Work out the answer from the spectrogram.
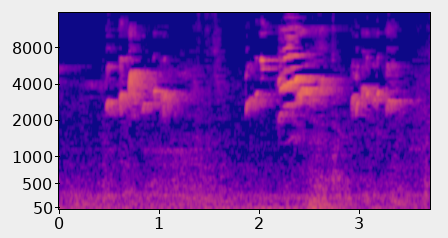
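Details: A pair of European goldfinches, sweet twittering phrases in short bursts, bright tinkling notes with a few buzzy trills, quiet pauses between phrases.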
